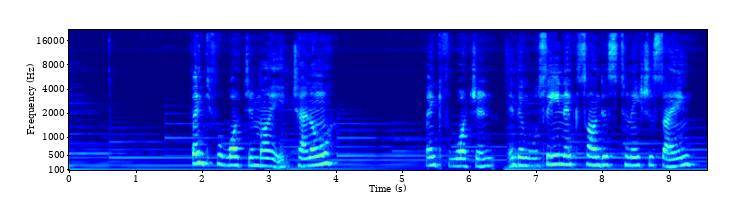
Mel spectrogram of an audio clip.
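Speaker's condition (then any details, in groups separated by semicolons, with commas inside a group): Cerebral palsy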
